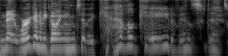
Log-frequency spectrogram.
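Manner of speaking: grudging, regretful, reluctant, forced-out delivery. Repeating the other speaker's sign-off to tease: imitating someone instantly regretting it. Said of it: "like you're instantly regretting it".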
